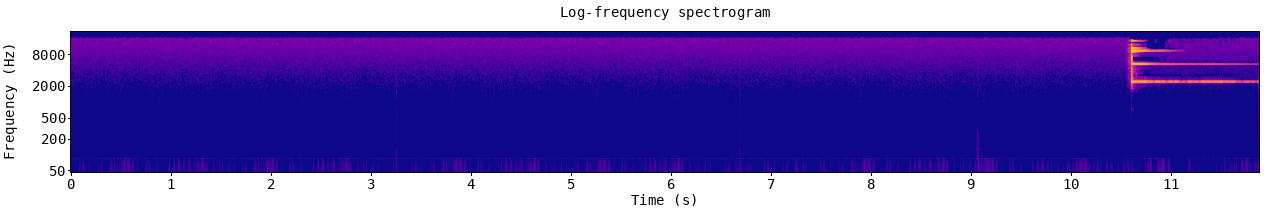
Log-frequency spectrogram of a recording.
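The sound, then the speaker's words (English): After a long stretch of near silence, a meditation bell is struck once and rings out clearly, its bright shimmering tone sustaining to the end. “Where was your mind when I rang the bell?”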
